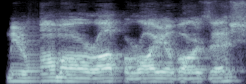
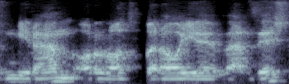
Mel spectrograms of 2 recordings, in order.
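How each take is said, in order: First: The R and A sounds have an Armenian accent. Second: The R and A sounds are standard Persian. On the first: "an Armenian accent, which is quite peculiar" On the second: "instead of"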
